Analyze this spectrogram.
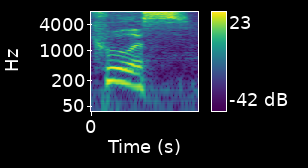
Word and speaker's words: Cool Ice: It's pronounced coolest. Coolest.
